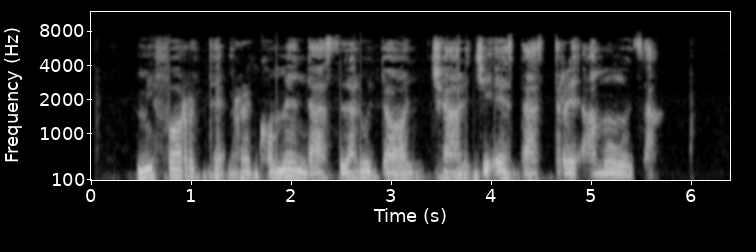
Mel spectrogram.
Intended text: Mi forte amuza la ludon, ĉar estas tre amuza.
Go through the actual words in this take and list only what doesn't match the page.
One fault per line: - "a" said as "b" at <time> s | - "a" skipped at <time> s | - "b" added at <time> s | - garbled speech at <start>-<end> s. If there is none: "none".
- "amuza" said as "rekomendas" at 1.5 s
- "ĝi" added at 3.9 s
